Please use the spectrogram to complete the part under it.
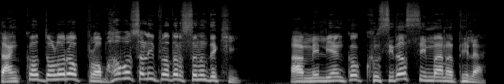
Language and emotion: Odia, happy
